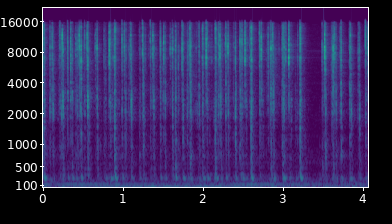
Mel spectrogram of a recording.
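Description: Fast typing with long nails and fingertips on a pink Ajazz retro typewriter-style mechanical keyboard with round plastic keycaps. A steady, dense stream of sharp, bright clicks and clacks rides over a low, constant hum.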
